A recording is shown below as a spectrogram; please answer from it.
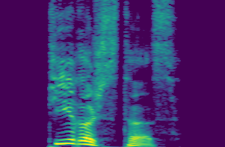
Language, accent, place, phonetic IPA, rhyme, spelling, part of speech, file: German, Germany, Berlin, [ˈtiːʁɪʃstəs], -iːʁɪʃstəs, tierischstes, adjective, De-tierischstes.ogg
- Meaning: strong/mixed nominative/accusative neuter singular superlative degree of tierisch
